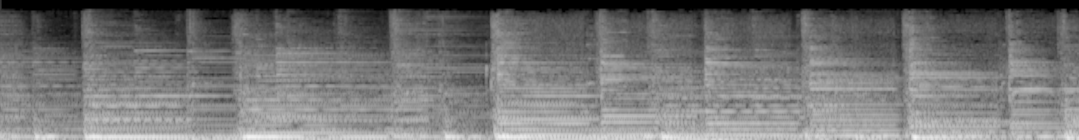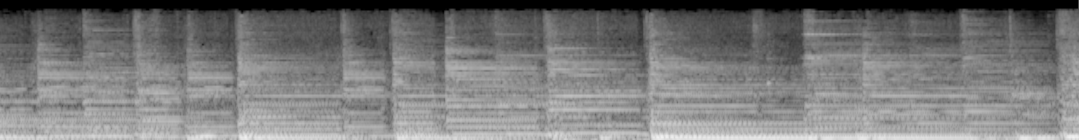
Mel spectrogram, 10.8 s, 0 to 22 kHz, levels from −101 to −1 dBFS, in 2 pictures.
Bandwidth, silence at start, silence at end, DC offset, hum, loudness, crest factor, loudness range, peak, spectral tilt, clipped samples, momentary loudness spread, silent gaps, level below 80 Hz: 15.5 kHz; 0 s; 0 s; under 0.1%; none; -19 LUFS; 14 dB; 3 LU; -2 dBFS; -6 dB/octave; under 0.1%; 7 LU; none; -24 dBFS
